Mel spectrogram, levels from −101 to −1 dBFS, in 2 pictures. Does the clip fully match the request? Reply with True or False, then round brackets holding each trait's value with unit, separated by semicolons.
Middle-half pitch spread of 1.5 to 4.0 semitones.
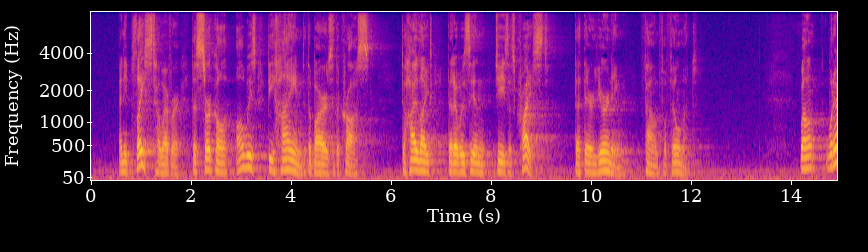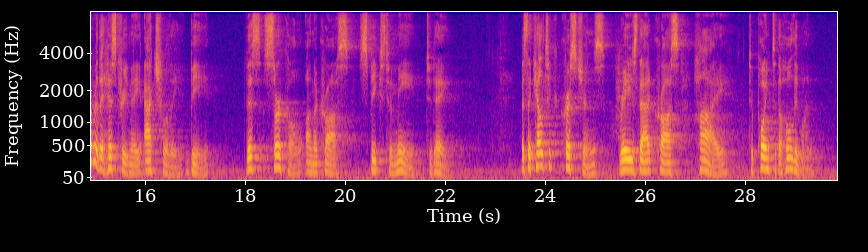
True (3.3 semitones)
